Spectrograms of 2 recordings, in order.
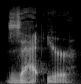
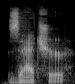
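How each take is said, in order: First: 'Is that' merges into a single 'zat' sound. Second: 'That your' blends together with a 'ch' sound. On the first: "the sound from that disappeared because it sounds very similar to the z sound" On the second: "the t and the y sounds have mixed into a ch sound"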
